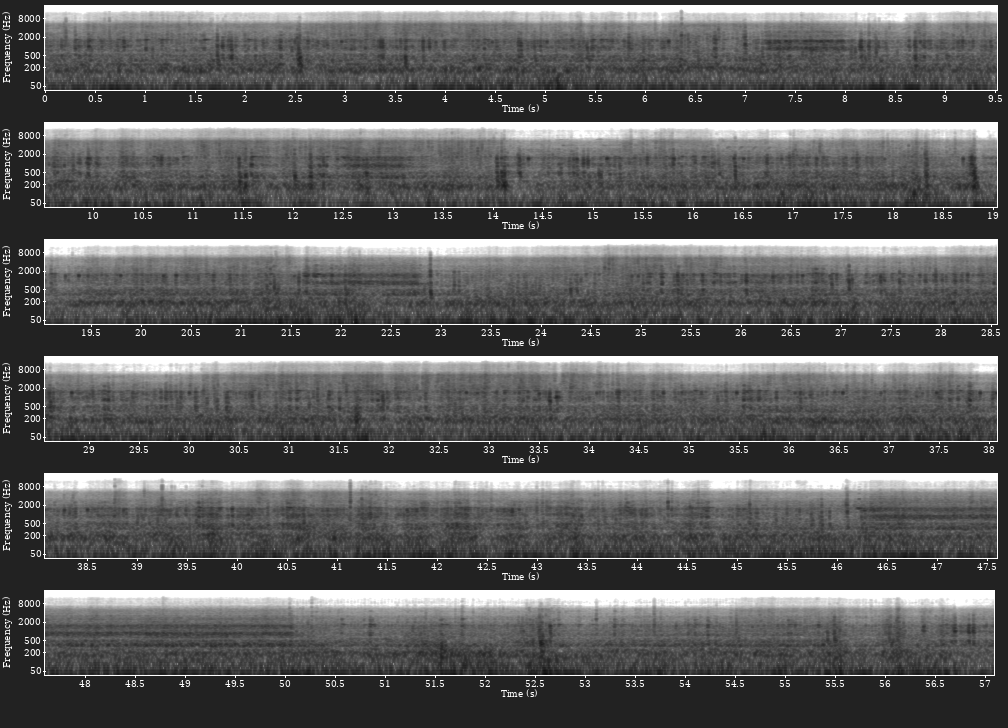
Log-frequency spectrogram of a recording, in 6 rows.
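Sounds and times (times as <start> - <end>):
bike rattling: 0.0 - 57.0
tyres rushing through mud: 0.0 - 57.0
wind on microphone: 0.0 - 57.0.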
